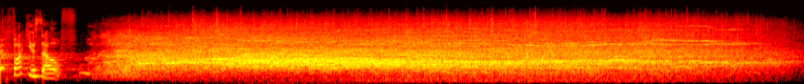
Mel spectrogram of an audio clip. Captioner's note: laughter and appluase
